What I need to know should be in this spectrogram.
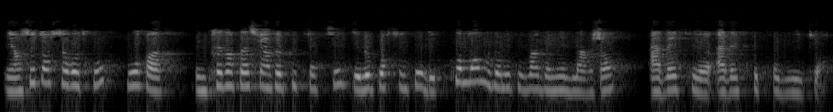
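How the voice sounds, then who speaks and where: A woman's voice: a little high, expressive, a little fast. Enthusiastic woman presenting, tinny phone-like sound. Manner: enthusiastic, heavy on superlatives. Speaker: product presenter. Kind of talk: sales presentation over slides.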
